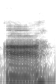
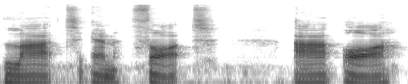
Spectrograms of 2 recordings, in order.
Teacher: the vowels in the words lot and thought for me are the same vowel · Shown in: first take · When I pronounce them, they're both ah. · Term: merger of lot and thought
